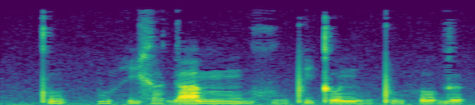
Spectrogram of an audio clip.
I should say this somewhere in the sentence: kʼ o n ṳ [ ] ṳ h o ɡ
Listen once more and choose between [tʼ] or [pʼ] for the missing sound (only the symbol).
pʼ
